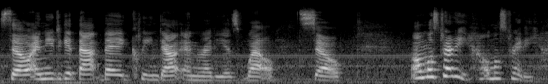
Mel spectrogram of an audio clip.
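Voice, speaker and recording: A woman speaks at a fairly high pitch with very wide pitch swings. Noticeable background noise runs underneath. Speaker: crochet vlogger and market vendor. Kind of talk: casual vlog. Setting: garage.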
